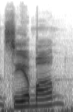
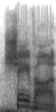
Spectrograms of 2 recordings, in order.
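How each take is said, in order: First: The name is said to rhyme with Cinnabon. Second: The name is said as Shavon, with sh. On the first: The speaker calls it wrong. "Like Cinnabon?" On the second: The speaker calls it right. "What part of Siobhan is supposed to be Shavon?"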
